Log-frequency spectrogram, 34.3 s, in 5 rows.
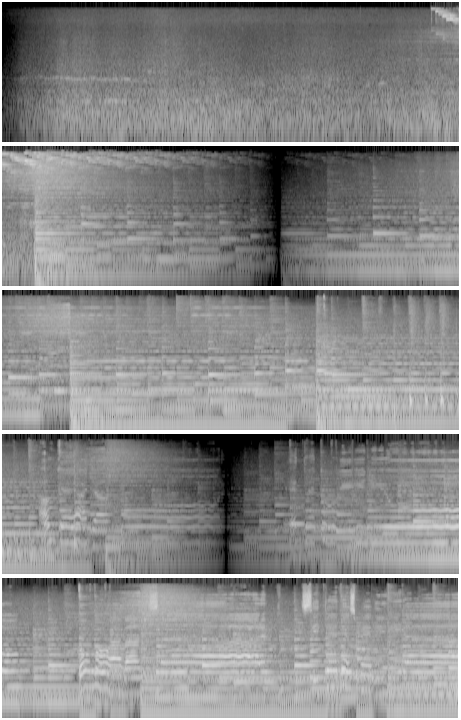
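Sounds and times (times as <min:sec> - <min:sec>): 
show opening ballad at 130 BPM: 0:06.5 - 0:10.7, 0:11.3 - 0:23.5, 0:24.3 - 0:34.2.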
